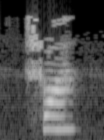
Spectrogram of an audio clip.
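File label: "刷", Mandarin Chinese; chinese-flashcards; hsk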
